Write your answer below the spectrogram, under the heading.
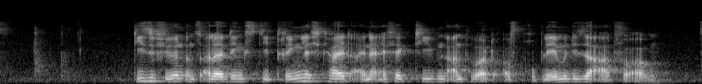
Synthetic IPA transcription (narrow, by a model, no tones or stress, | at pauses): d̥iːzəfyːʁənʊnsʔa̰lɐdɪŋsd̥iːdʁɪŋlɪçkʰaɪtʔa̰ɪnɐ̰ʔɛfɛktʰiːvn̩ʔa̰ntv̥ɔ̰ɐta̰ʊfpʁ̥obleːmədiːzɐ̰ʔa̰ːɐtfoːɐʔa̰ʊɡŋ̩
